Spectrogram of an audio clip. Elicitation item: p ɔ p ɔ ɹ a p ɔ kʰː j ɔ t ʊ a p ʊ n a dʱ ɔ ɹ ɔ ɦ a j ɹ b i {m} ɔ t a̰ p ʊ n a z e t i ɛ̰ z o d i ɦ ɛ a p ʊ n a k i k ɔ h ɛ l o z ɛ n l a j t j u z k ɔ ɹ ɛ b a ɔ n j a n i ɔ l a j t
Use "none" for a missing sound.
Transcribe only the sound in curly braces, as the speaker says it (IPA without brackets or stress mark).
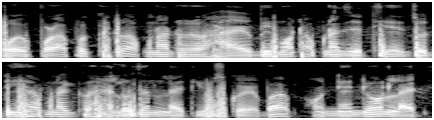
m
